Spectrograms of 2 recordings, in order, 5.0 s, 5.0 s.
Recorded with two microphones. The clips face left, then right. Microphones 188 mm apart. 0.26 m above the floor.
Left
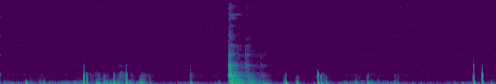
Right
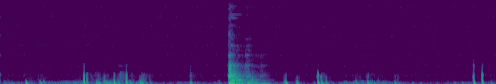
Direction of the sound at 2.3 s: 45° right (ahead or behind).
